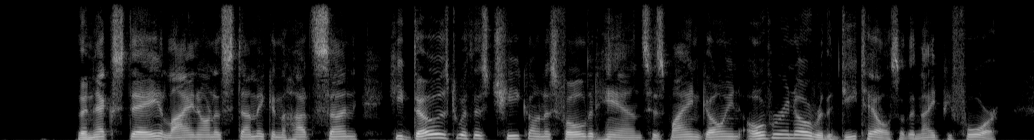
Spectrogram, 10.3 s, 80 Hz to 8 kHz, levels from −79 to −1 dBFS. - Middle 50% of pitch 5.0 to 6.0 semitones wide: No, average, 3.2 semitones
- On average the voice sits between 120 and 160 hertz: Yes, low, 135 Hz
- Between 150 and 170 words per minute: No, average, 185 wpm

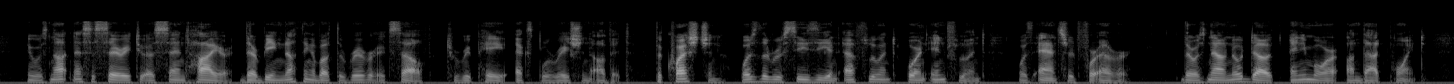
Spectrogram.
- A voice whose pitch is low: Yes, low, 100 Hz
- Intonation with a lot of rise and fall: No, average, 3.8 semitones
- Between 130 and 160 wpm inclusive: No, average, 175 wpm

